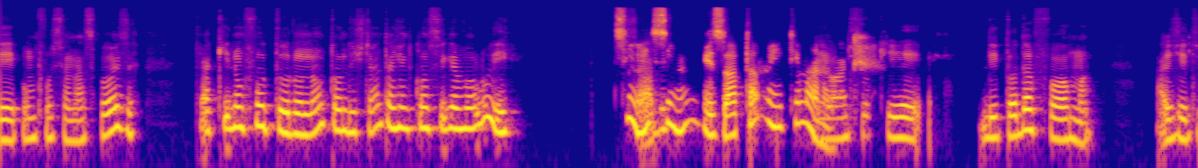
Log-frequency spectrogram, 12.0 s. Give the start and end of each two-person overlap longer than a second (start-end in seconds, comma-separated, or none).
none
